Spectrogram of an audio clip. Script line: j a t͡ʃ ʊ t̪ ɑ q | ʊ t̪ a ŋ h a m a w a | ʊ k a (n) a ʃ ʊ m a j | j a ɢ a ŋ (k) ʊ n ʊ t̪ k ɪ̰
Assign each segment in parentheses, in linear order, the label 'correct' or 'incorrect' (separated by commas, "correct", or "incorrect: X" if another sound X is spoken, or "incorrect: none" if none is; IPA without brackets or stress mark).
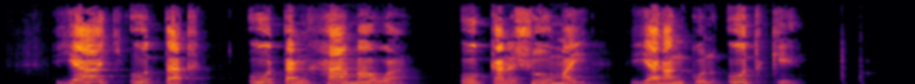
correct, correct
